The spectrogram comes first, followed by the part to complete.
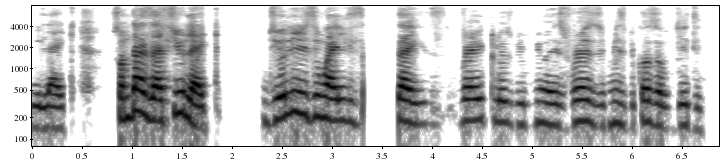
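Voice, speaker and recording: Woman, low husky voice, a little muffled, animated storyteller as an interview guest. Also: brisk. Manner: animated, acts out her son's screams in a high voice.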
